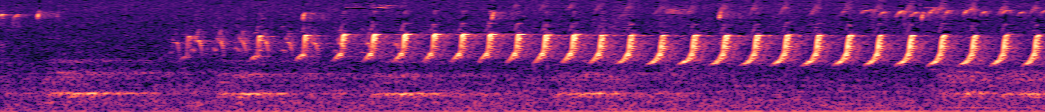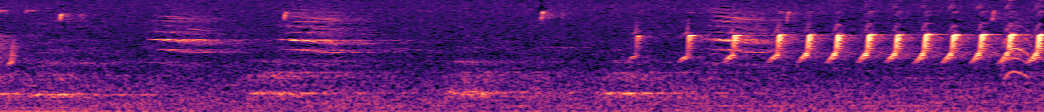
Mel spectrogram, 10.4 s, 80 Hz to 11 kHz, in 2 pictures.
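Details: Birds outside at about 8 in the morning: a long, rapid, evenly spaced trill of about four seconds, a pause with scattered chirps, then the trill starts again, with quieter birds calling lower behind it.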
